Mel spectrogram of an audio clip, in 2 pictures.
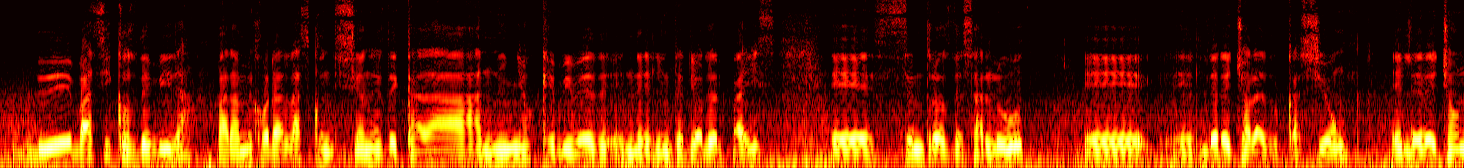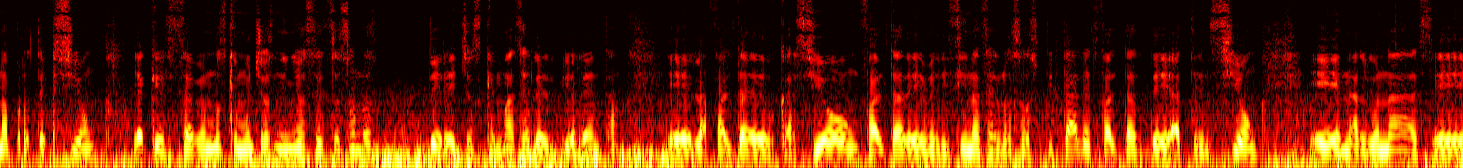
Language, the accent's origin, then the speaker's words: Spanish; San Andrés Semetabaj, Sololá, Guatemala; De Sololá, San Andrés de Metabaja.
